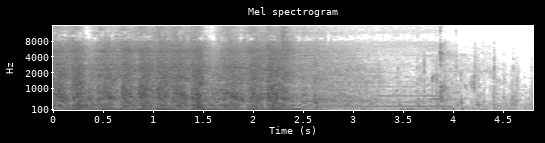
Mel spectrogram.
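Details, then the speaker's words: RB30 turbo in a VN Commodore after DIY wiring, engine stored upside down and possibly oil-starved, no oil pressure yet: starter churns about three beats a second with ragged near-firing puffs on starting fluid, then dies; cranks but won't run. "So as you've seen just there, I fired it on Start Your Bastard, and it fired. But yeah, I can't get it to go any further than that basically."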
